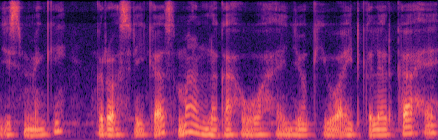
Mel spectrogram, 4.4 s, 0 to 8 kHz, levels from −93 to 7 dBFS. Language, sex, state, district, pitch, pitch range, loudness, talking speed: Hindi, male, Himachal Pradesh, Shimla, 120 Hz, 115-130 Hz, -20 LUFS, 190 wpm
